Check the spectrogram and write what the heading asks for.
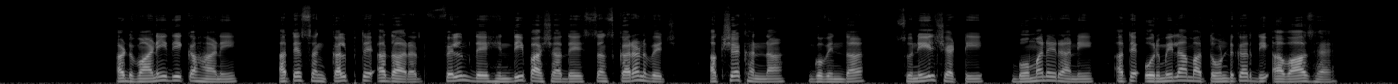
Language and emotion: Punjabi, neutral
